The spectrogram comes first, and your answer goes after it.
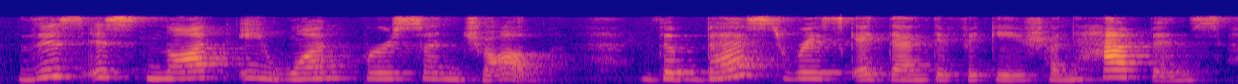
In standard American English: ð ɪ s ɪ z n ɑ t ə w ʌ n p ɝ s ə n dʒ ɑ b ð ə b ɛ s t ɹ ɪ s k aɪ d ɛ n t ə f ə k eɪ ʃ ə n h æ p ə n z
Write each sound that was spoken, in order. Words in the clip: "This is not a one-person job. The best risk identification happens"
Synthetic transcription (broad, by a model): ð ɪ s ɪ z n ɑ t ə w ʌ n p ɝ s ə n dʒ ɑ b ð ə b ɛ s t ɹ ɪ s k aɪ d ɛ n t ə f ə k eɪ ʃ ə n h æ p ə n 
